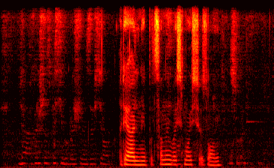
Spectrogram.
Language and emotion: Russian, neutral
